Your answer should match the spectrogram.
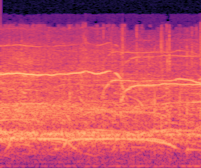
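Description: A crowd of hard-hatted workers cheering and whooping, many long sliding shouts overlapping over a steady roar.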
